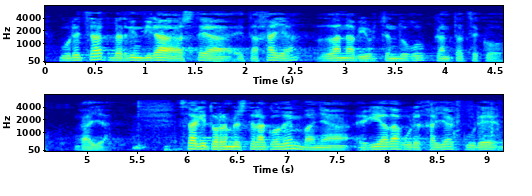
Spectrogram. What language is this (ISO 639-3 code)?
eus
